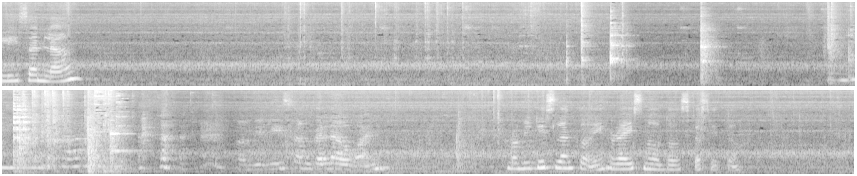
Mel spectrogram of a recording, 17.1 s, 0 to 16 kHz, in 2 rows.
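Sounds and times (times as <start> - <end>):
broth simmering in a pan: 0.0 - 17.0
spatula and dish clinking on pan: 3.7 - 7.5, 8.2 - 10.0.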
